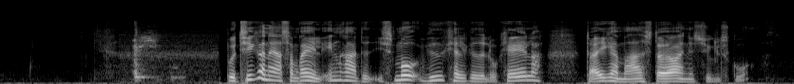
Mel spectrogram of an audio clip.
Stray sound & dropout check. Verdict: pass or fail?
fail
